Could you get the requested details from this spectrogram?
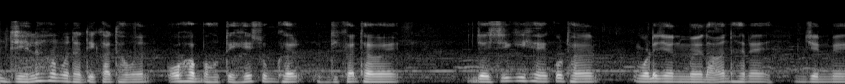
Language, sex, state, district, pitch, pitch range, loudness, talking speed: Chhattisgarhi, male, Chhattisgarh, Sarguja, 130 Hz, 125-140 Hz, -22 LUFS, 170 wpm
